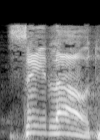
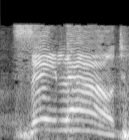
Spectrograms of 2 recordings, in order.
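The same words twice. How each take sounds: First: Said in the usual way. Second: High, loud, shouted command. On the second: Shown as a demonstration. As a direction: shout it to rouse the congregation.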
